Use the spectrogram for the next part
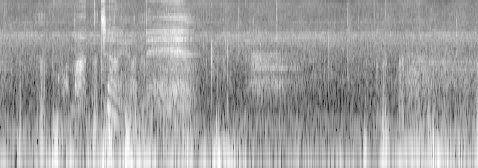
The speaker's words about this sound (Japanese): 降ってきた。今日花火あるのに大丈夫かな。空は明るいから多分すぐやむよね。この時期って急に雨降る。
